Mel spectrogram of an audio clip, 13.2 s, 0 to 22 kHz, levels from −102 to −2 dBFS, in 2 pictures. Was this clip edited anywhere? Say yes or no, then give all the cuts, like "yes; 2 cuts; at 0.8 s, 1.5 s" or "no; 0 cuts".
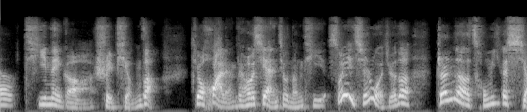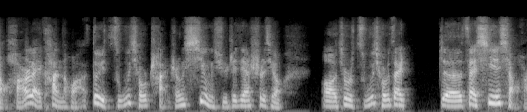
no; 0 cuts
